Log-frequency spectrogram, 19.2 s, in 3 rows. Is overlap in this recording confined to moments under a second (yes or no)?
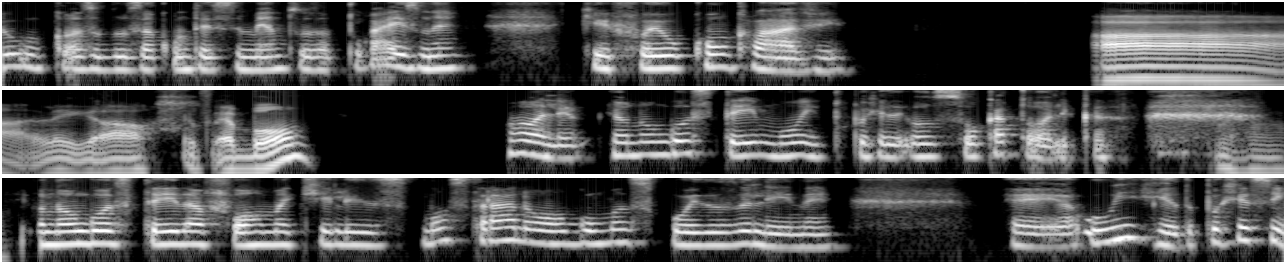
yes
